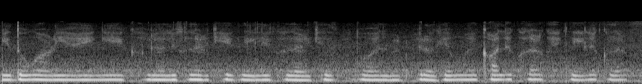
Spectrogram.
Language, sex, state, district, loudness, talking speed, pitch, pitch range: Hindi, female, Bihar, Sitamarhi, -16 LUFS, 250 wpm, 210 Hz, 210-215 Hz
